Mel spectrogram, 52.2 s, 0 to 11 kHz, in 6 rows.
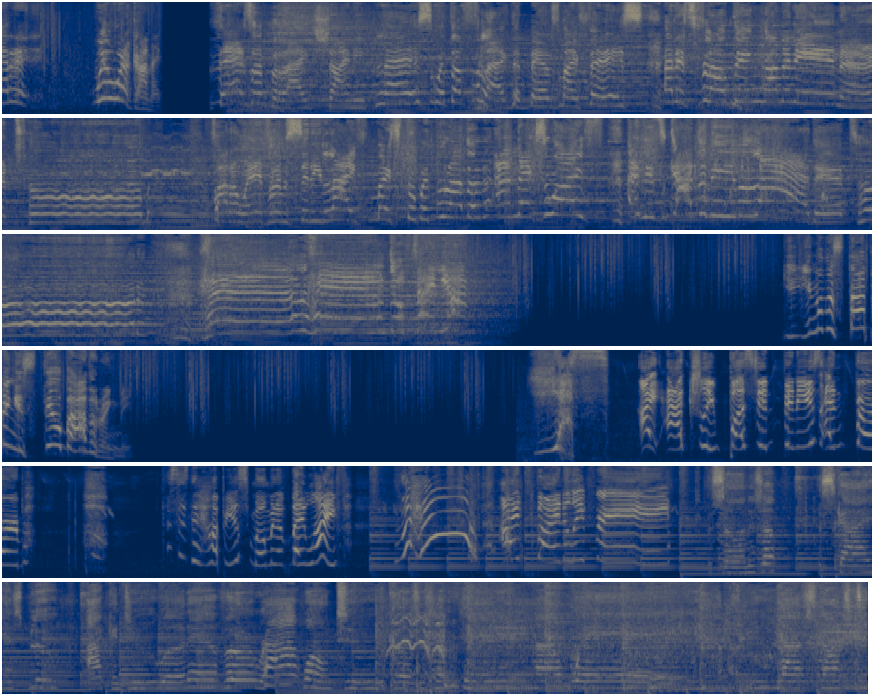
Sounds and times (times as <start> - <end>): Speech: 25.2 - 27.4, 31.4 - 35.1, 36.5 - 38.2, 39.8 - 41.5.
